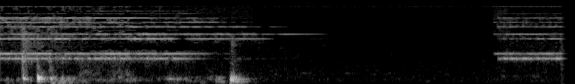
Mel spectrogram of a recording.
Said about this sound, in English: I said, I'm sorry, my phone just rang, interrupted me. I need to do like you do and cut it off.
